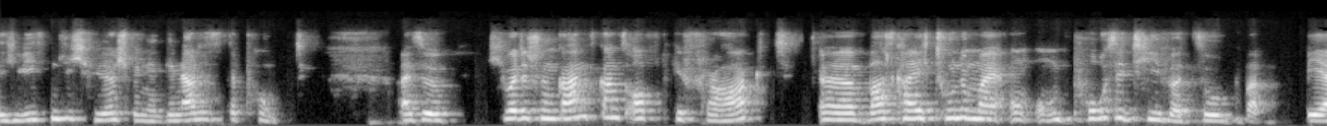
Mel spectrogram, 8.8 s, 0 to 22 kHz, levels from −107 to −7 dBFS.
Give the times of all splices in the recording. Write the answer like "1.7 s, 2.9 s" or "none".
5.3 s, 7.2 s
